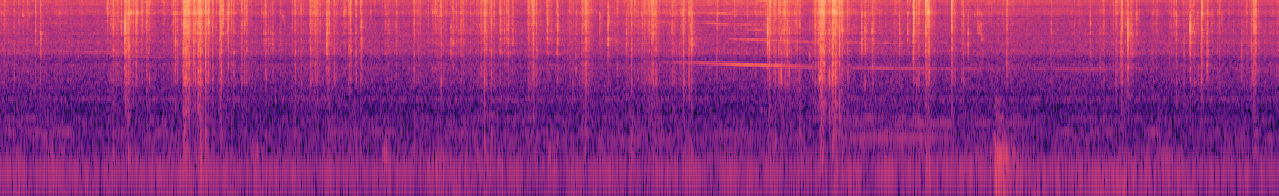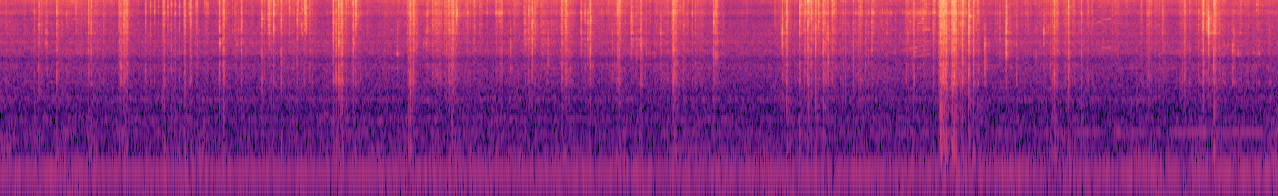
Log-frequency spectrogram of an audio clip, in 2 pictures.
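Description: Faint, irregular clicks and scrapes of ceramic subway tiles being pressed into thinset mortar and set against each other on a shower wall, with a few sharper clicks.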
